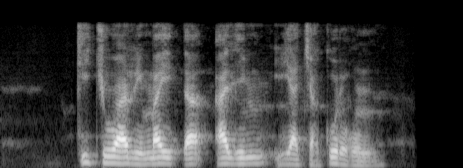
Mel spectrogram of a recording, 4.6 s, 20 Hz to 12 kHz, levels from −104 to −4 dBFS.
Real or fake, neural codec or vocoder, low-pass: fake; codec, 16 kHz, 2 kbps, FunCodec, trained on Chinese and English, 25 frames a second; 7.2 kHz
